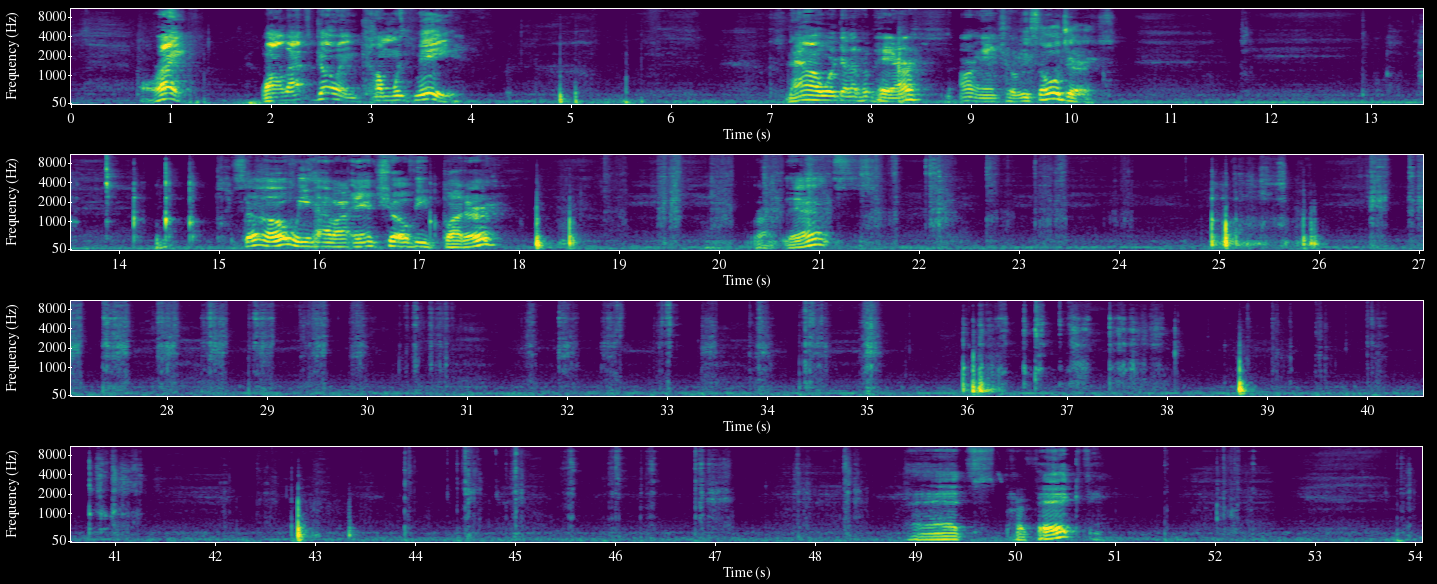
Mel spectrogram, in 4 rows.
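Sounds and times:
knife scraping butter on toast: 18.6 - 24.3, 25.0 - 35.3, 36.0 - 38.2, 38.8 - 48.9, 51.5 - 52.5.

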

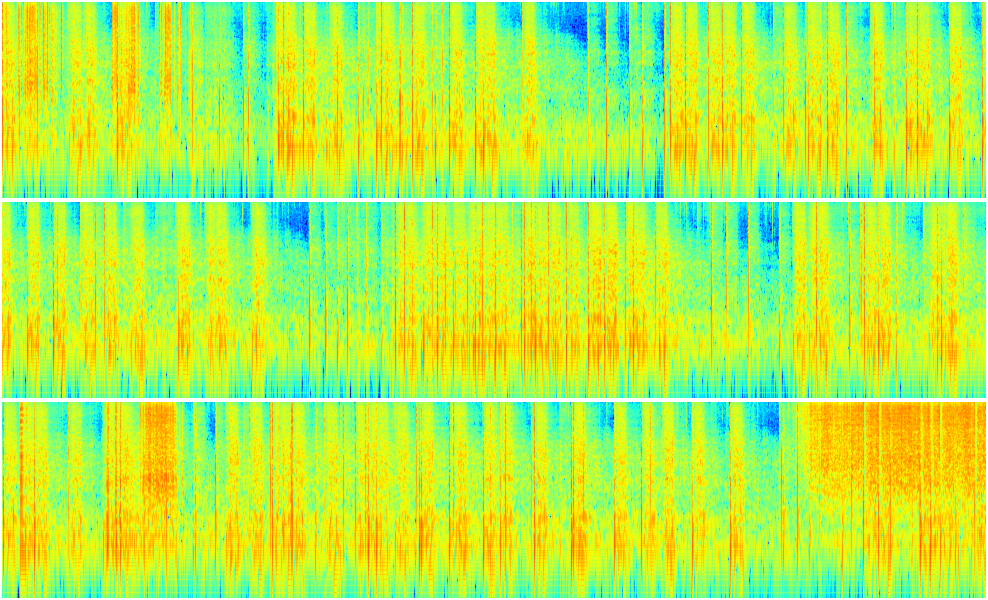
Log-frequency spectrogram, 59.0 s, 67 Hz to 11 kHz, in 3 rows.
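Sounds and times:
firework cake shots and bursts: 0.0 - 10.9, 33.8 - 59.0.

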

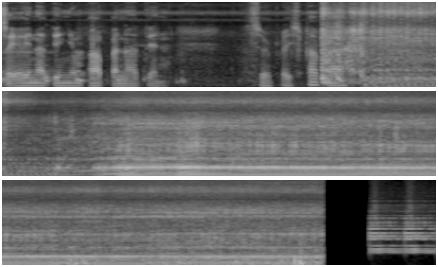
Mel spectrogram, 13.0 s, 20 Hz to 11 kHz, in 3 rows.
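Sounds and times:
motorcycle engine cruising: 3.3 - 11.9.

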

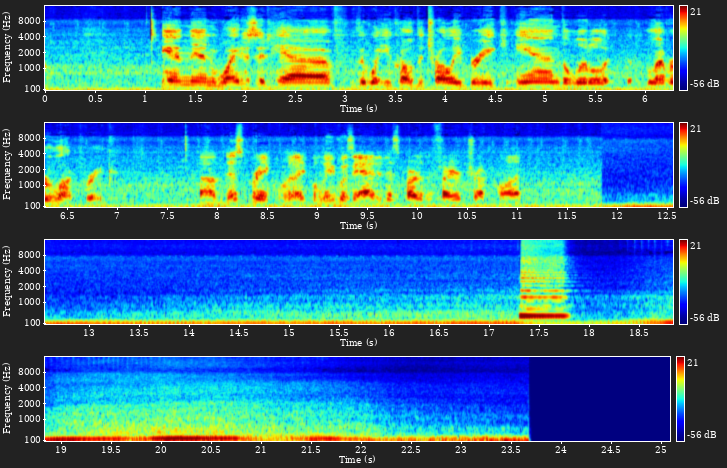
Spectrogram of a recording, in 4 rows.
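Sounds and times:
truck engine running: 0.0 - 23.7
truck horn toot: 17.2 - 18.1.

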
